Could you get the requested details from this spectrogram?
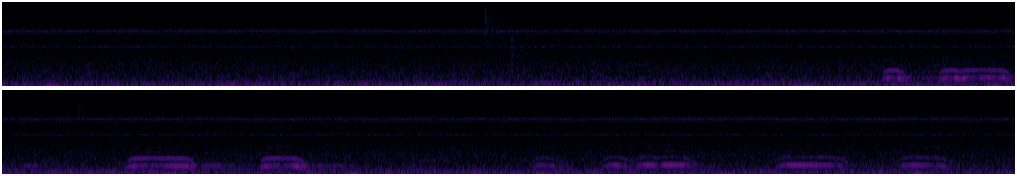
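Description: An owl gives low, short hoots in quick pairs and small clusters over the second half, against a steady high-pitched whine and soft background noise.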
